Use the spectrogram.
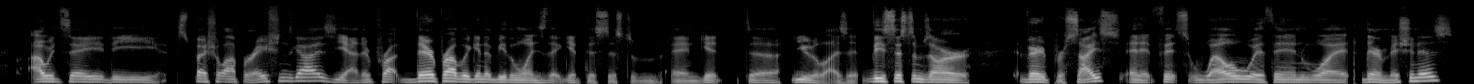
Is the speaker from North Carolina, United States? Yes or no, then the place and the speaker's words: no; Knoxville, Tennessee, United States; now in Yuma, United States; We're from Tennessee, in the kind of suburban part, and living in Yuma looks a lot like how Knoxville, Tennessee, which is where we're from, looked whenever we were growing up.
